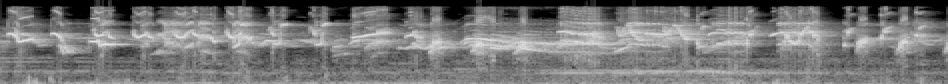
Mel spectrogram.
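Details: Intense Oriental magpie-robin song from a competition duel: very high, scratchy warbles and sharp whistles burst out in quick, uneven volleys.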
